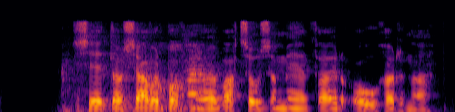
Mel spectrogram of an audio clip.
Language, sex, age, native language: Icelandic, male, 13, Icelandic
